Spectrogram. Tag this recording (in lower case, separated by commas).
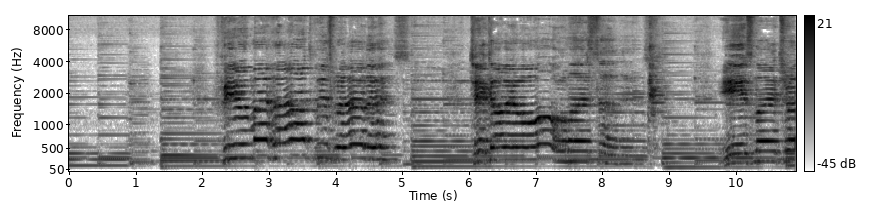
musical instrument, guitar, music, plucked string instrument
